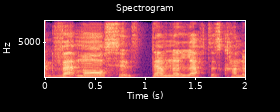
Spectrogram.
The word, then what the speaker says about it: VTMNTS: And I don't know how to pronounce this because it just seems like you pronounce it Vetements.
